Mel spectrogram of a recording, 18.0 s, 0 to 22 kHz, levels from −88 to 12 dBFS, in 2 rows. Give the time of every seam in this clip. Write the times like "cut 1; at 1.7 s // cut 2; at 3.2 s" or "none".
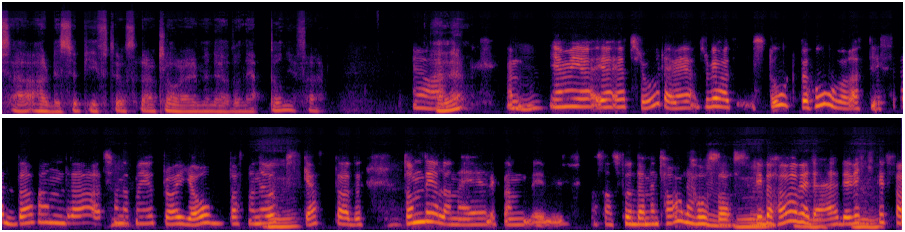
none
